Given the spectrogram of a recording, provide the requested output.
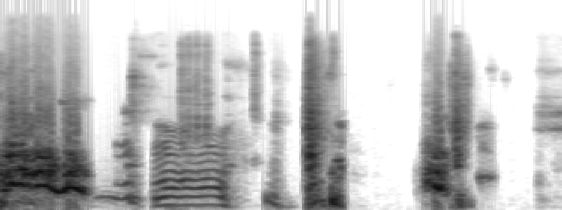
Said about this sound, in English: Okay. All hell just broke loose because of the thunder. Now all three dogs are barking.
